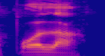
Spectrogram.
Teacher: Misalnya pada kata pola, fonem P diucapkan secara lepas yang kemudian diikuti oleh fonem O.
